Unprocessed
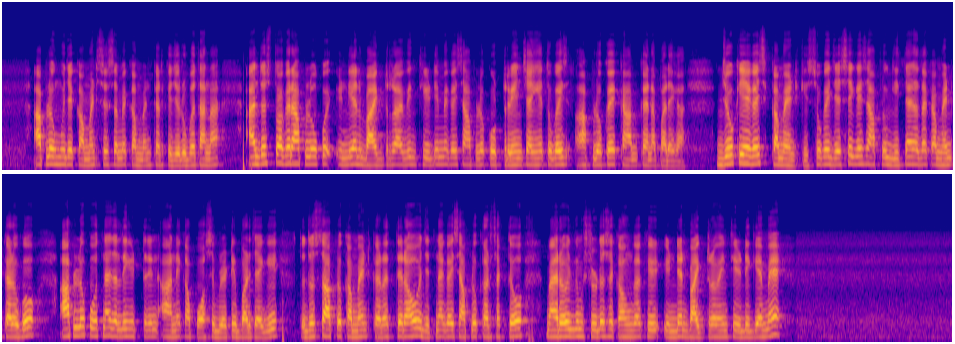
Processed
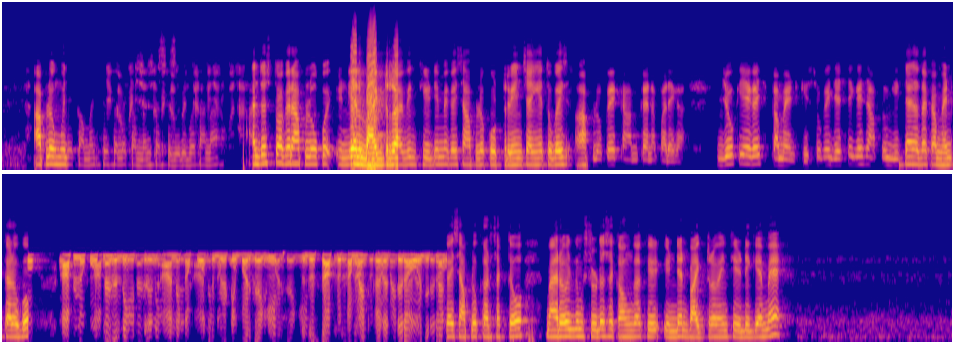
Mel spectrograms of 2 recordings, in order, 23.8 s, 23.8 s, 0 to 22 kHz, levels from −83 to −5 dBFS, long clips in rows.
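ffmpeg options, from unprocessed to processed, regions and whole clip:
-filter_complex "[0:a]asettb=1/sr,asplit=3[s0][s1][s2];[s0]atrim=end=0.814[s3];[s1]atrim=start=0.81:end=3.14,asetpts=PTS-STARTPTS,afade=t=in:d=0.004:c=qsin,afade=t=out:st=2.326:d=0.004:c=qsin,acompressor=threshold=0.0251:ratio=20:attack=3.2:release=140:knee=1:detection=peak,tiltshelf=f=1100:g=-5.5,acrossover=split=1200|4700[s4][s5][s6];[s5]adelay=490[s7];[s6]adelay=770[s8];[s4][s7][s8]amix=inputs=3:normalize=0,atrim=end_sample=102753[s9];[s2]atrim=start=3.136[s10];[s3][s9]acrossfade=d=0.004:c1=hsin:c2=qsin[s11];[s11][s10]acrossfade=d=0.004:c1=qsin:c2=hsin,asettb=1/sr,asplit=3[s12][s13][s14];[s12]atrim=end=4.364[s15];[s13]atrim=start=4.36:end=4.95,asetpts=PTS-STARTPTS,afade=t=in:d=0.004:c=qsin,afade=t=out:st=0.586:d=0.004:c=qsin,bandreject=f=7400:w=19,aeval=exprs='0.473*sin(PI/2*3.55*val(0)/0.473)':c=same[s16];[s14]atrim=start=4.946[s17];[s15][s16]acrossfade=d=0.004:c1=hsin:c2=qsin[s18];[s18][s17]acrossfade=d=0.004:c1=qsin:c2=hsin,asettb=1/sr,asplit=3[s19][s20][s21];[s19]atrim=end=7.324[s22];[s20]atrim=start=7.32:end=11.22,asetpts=PTS-STARTPTS,afade=t=in:d=0.004:c=qsin,afade=t=out:st=3.896:d=0.004:c=qsin,tremolo=f=2.9:d=0.61,highpass=f=330:w=0.5412,highpass=f=330:w=1.3066,equalizer=f=460:t=q:w=4:g=-8,equalizer=f=660:t=q:w=4:g=-7,equalizer=f=1000:t=q:w=4:g=-5,equalizer=f=1500:t=q:w=4:g=-7,equalizer=f=2400:t=q:w=4:g=4,lowpass=f=2800:w=0.5412,lowpass=f=2800:w=1.3066[s23];[s21]atrim=start=11.216[s24];[s22][s23]acrossfade=d=0.004:c1=hsin:c2=qsin[s25];[s25][s24]acrossfade=d=0.004:c1=qsin:c2=hsin,asettb=1/sr,asplit=3[s26][s27][s28];[s26]atrim=end=12.214[s29];[s27]atrim=start=12.21:end=17.45,asetpts=PTS-STARTPTS,afade=t=in:d=0.004:c=qsin,afade=t=out:st=5.236:d=0.004:c=qsin,aecho=1:1:400:0.335,atrim=end_sample=231084,lowpass=f=2700:t=q:w=0.5098,lowpass=f=2700:t=q:w=0.6013,lowpass=f=2700:t=q:w=0.9,lowpass=f=2700:t=q:w=2.563,afreqshift=-3200[s30];[s28]atrim=start=17.446[s31];[s29][s30]acrossfade=d=0.004:c1=hsin:c2=qsin[s32];[s32][s31]acrossfade=d=0.004:c1=qsin:c2=hsin,afftdn=nr=33:nf=-45,lowshelf=f=440:g=9,volume=0.794"

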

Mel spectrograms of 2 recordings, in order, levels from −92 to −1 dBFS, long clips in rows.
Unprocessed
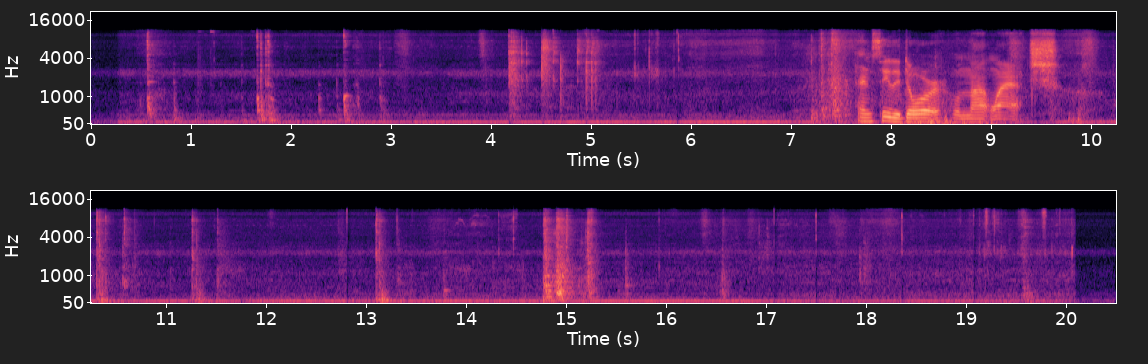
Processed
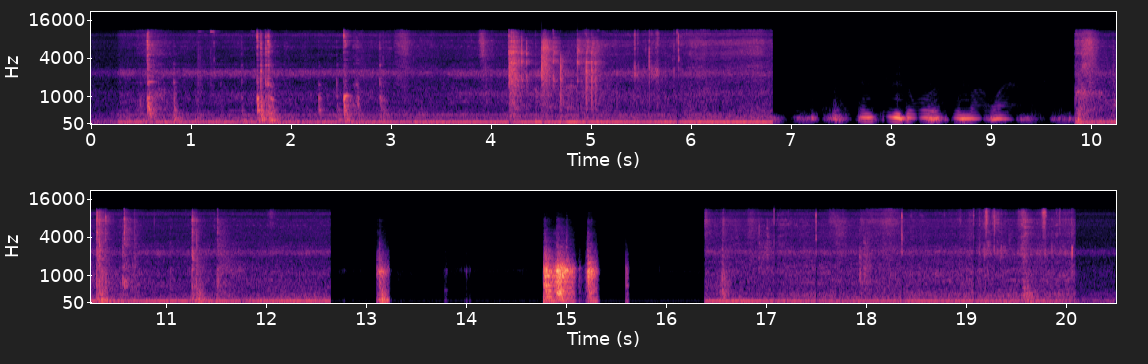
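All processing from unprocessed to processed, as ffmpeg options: -filter_complex "[0:a]asettb=1/sr,asplit=3[s0][s1][s2];[s0]atrim=end=4.454[s3];[s1]atrim=start=4.45:end=5.12,asetpts=PTS-STARTPTS,afade=t=in:d=0.004:c=qsin,afade=t=out:st=0.666:d=0.004:c=qsin,highshelf=f=8200:g=-9.5,acompressor=mode=upward:threshold=0.0282:ratio=2.5:attack=3.2:release=140:knee=2.83:detection=peak[s4];[s2]atrim=start=5.116[s5];[s3][s4]acrossfade=d=0.004:c1=hsin:c2=qsin[s6];[s6][s5]acrossfade=d=0.004:c1=qsin:c2=hsin,asettb=1/sr,asplit=3[s7][s8][s9];[s7]atrim=end=6.824[s10];[s8]atrim=start=6.82:end=9.85,asetpts=PTS-STARTPTS,afade=t=in:d=0.004:c=qsin,afade=t=out:st=3.026:d=0.004:c=qsin,acrossover=split=1200[s11][s12];[s11]aeval=exprs='val(0)*(1-1/2+1/2*cos(2*PI*3.1*n/s))':c=same[s13];[s12]aeval=exprs='val(0)*(1-1/2-1/2*cos(2*PI*3.1*n/s))':c=same[s14];[s13][s14]amix=inputs=2:normalize=0,asuperpass=centerf=220:order=4:qfactor=3.2,aphaser=in_gain=1:out_gain=1:delay=4.7:decay=0.35:speed=1.6:type=triangular[s15];[s9]atrim=start=9.846[s16];[s10][s15]acrossfade=d=0.004:c1=hsin:c2=qsin[s17];[s17][s16]acrossfade=d=0.004:c1=qsin:c2=hsin,asettb=1/sr,asplit=3[s18][s19][s20];[s18]atrim=end=12.654[s21];[s19]atrim=start=12.65:end=16.4,asetpts=PTS-STARTPTS,afade=t=in:d=0.004:c=qsin,afade=t=out:st=3.746:d=0.004:c=qsin,lowpass=f=1200:t=q:w=7.5,agate=range=0.00447:threshold=0.0251:ratio=16:release=100:detection=peak[s22];[s20]atrim=start=16.396[s23];[s21][s22]acrossfade=d=0.004:c1=hsin:c2=qsin[s24];[s24][s23]acrossfade=d=0.004:c1=qsin:c2=hsin"

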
